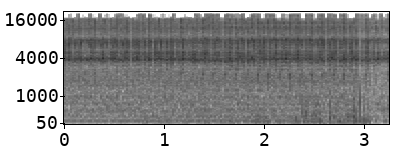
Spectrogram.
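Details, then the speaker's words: Idling car with steady high hissy chirp about three pulses per second from the alternator belt; new belt fitted but noise persisted, traced to misaligned alternator and tensioner pulleys. "essa Correia ela tá nova Mas continuou com o barulho então não provavelmente não vai estar na Correia"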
